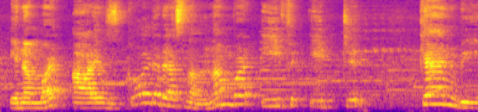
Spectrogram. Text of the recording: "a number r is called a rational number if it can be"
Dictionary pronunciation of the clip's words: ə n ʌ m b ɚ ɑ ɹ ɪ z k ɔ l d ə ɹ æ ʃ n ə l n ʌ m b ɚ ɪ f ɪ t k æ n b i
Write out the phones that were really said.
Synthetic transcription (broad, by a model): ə n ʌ m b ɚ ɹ ɪ z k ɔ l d ə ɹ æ s n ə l n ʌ m b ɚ ɪ f ɪ t k æ n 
